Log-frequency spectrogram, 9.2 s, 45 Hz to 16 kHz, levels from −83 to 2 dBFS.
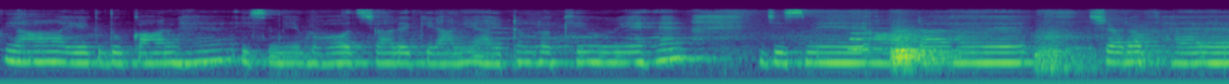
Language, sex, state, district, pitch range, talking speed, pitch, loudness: Hindi, female, Bihar, West Champaran, 200-215 Hz, 110 wpm, 205 Hz, -23 LUFS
